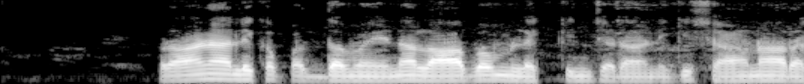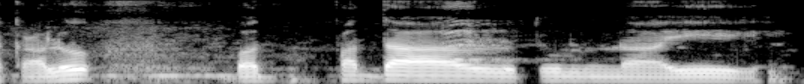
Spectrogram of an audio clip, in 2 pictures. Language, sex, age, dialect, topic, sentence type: Telugu, male, 56-60, Southern, banking, statement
